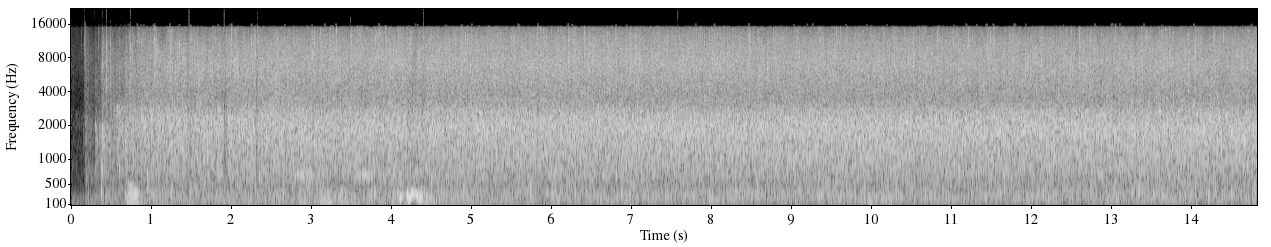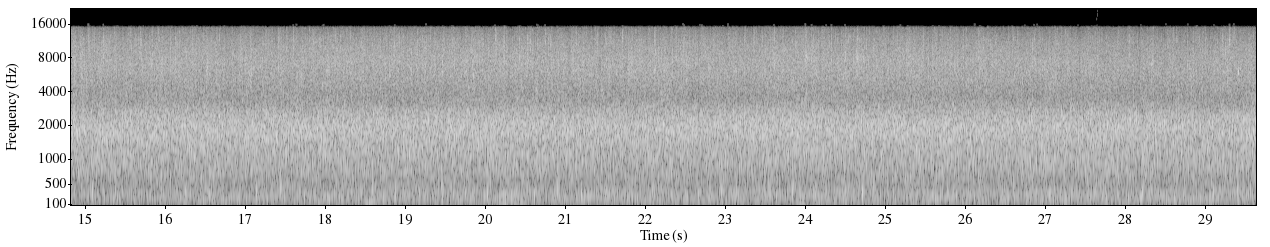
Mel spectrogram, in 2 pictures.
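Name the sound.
audience applause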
